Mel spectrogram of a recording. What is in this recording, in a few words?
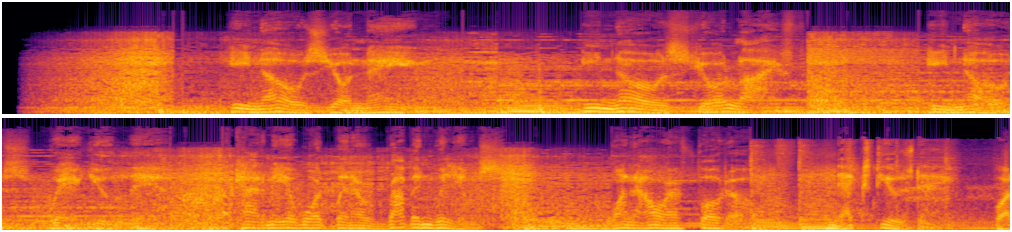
movie trailers, voiceover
